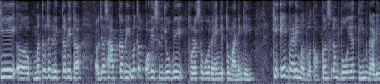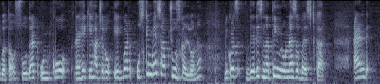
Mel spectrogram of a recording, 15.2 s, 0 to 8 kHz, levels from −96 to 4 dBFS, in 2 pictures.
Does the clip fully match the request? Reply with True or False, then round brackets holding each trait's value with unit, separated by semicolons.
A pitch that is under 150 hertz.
False (230 Hz)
